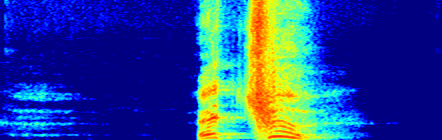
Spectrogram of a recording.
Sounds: Sneeze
